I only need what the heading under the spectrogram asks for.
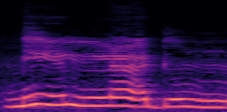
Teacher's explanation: Kita kena sorokkan bunyi nun ini ke dalam kaf, ya, disertai dengan dengung. Sebab itu bunyinya dung, ya.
